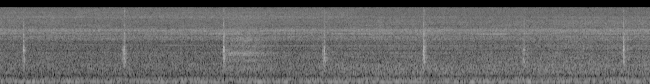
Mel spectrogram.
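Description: A regular ticking, one short tick about every second, over a steady low hum.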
